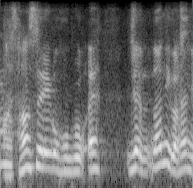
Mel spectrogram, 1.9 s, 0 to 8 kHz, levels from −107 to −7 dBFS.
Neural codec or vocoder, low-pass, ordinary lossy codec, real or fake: codec, 16 kHz in and 24 kHz out, 2.2 kbps, FireRedTTS-2 codec; 7.2 kHz; Opus, 16 kbps; fake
